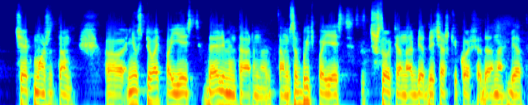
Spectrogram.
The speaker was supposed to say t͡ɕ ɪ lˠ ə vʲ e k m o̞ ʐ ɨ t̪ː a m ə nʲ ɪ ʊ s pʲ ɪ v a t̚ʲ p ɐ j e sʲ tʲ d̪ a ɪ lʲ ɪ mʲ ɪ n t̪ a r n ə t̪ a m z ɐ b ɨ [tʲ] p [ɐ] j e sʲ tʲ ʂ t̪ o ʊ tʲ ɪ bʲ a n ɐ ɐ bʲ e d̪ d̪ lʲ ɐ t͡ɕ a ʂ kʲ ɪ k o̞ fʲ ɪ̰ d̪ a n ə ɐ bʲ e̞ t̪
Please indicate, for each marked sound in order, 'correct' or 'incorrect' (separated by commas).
correct, correct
